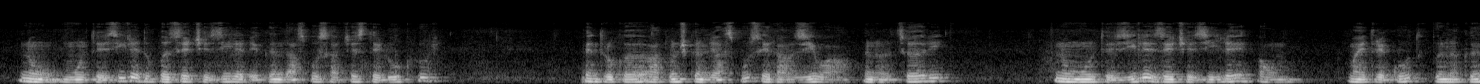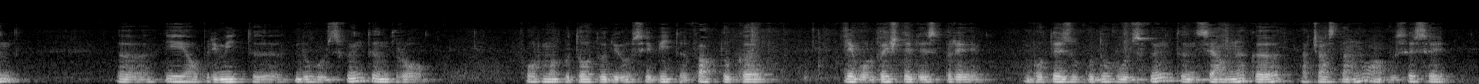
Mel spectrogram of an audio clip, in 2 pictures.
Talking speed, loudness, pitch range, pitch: 120 wpm, -21 LUFS, 110-125 Hz, 115 Hz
